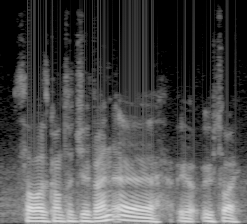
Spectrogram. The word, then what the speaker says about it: Juventus: It's so I've gone to Juventus. Sorry, Juventus. But I said Juventus because I like to pronounce the J.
